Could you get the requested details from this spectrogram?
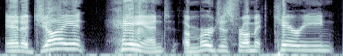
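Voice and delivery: ordinary delivery

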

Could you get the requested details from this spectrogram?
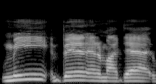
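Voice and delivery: ordinary talk, nothing marked

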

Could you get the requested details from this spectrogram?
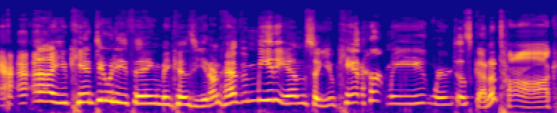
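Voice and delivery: high-pitched sing-song tut-tutting; taunting demon. Retold or imitated. Demon who cannot be hurt, taunting the hunter. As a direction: hold it high and teasing.

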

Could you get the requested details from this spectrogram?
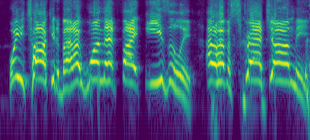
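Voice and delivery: high, loud, indignant shouted protest; hammed-up outrage, insisting he won; mock Colby yelling he won. Imitating Colby's indignant denial.

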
